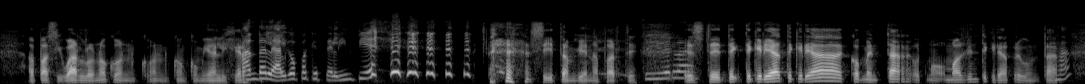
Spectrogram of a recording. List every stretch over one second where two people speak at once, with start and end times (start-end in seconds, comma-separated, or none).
none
